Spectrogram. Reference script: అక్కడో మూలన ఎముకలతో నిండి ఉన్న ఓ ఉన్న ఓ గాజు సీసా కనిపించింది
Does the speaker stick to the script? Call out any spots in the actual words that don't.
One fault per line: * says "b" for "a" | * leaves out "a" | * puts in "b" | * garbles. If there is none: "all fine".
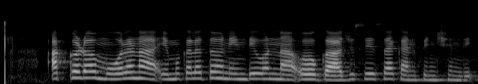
* leaves out "ఉన్న ఓ"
